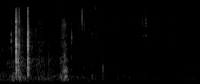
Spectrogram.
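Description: Handling noise as a small work light is moved and set down against the footwell carpet: a couple of sharp clicks and rustles near the start, then a few fainter ticks.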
